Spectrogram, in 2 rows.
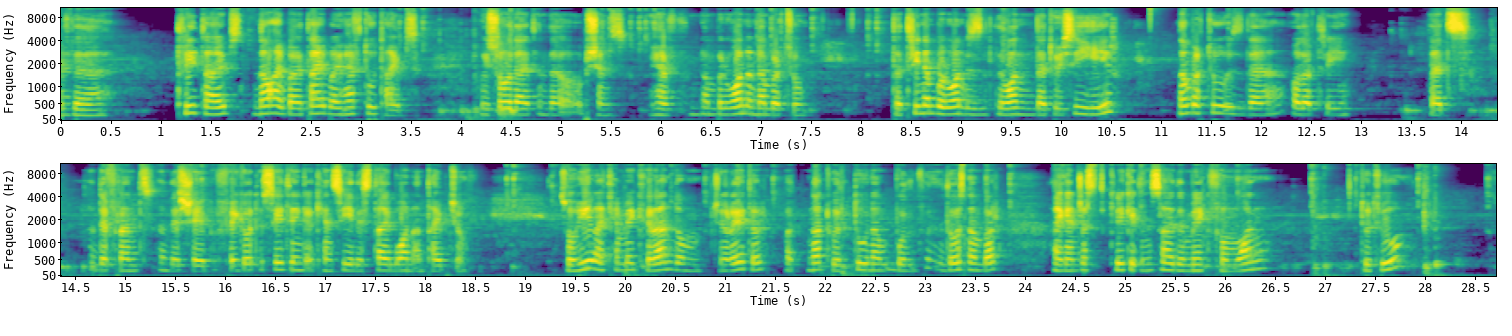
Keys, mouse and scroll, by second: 4.0 1, 4.3 Return, 8.1 click, 19.9 Delete, 22.1 Delete, 26.8 1, 27.9 2.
